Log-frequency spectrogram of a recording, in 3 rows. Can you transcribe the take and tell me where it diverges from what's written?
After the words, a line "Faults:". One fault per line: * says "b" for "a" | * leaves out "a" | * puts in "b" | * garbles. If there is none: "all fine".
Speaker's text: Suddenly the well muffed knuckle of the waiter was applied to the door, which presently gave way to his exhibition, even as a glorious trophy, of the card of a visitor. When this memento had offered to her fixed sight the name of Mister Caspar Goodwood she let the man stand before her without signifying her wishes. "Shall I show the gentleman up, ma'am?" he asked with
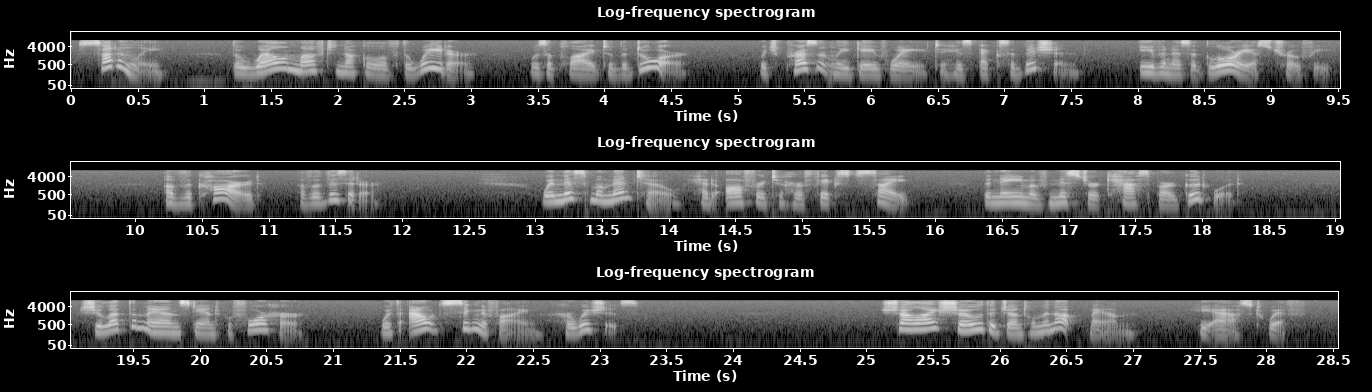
Suddenly the well muffed knuckle of the waiter was applied to the door, which presently gave way to his exhibition, even as a glorious trophy, of the card of a visitor. When this memento had offered to her fixed sight the name of Mister Caspar Goodwood she let the man stand before her without signifying her wishes. "Shall I show the gentleman up, ma'am?" he asked with
Faults:
all fine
